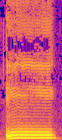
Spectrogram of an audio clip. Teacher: عندنا في العربية صوت آخر اسمه حرف الياء، تخرج الياء من وسط اللسان، من وسط اللسان إي مع ارتفاع لوسطه إلى أعلى، يرتفع وسط اللسان إلى أعلى إي فيتضيق المخرج إي.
